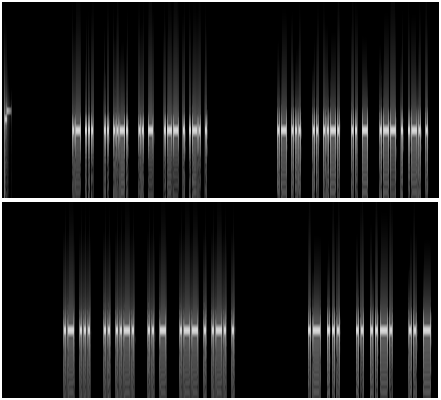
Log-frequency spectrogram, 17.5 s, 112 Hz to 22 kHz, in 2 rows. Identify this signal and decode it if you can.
Morse code, heard as a keyed tone, about 32 wpm, 700 Hz. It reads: AS IF IT WERE AS IF IT WERE AS IF IT WERE AS IF IT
